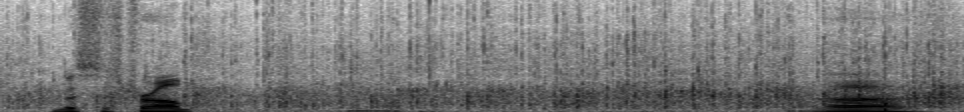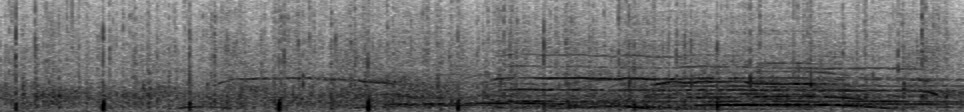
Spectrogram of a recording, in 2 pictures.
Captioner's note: applause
